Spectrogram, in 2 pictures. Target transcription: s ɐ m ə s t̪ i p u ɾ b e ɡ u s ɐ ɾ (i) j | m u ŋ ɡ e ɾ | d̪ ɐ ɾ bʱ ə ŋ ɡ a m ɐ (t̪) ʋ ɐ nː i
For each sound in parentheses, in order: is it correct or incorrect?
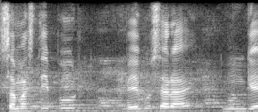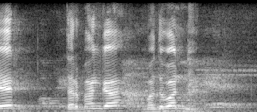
incorrect: a, incorrect: d̪

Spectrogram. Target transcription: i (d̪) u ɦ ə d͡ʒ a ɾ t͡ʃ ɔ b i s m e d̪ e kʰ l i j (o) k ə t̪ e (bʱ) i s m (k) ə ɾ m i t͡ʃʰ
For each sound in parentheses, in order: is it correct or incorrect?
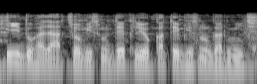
correct, correct, correct, incorrect: ɡ

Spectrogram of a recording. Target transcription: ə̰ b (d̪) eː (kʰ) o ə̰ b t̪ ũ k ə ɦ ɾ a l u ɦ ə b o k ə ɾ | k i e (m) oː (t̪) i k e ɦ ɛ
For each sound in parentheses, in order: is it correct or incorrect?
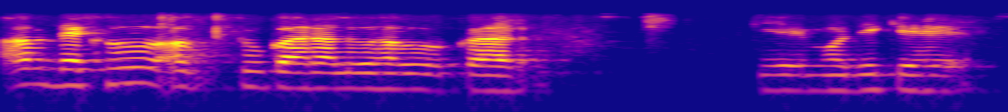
correct, correct, correct, incorrect: d̪

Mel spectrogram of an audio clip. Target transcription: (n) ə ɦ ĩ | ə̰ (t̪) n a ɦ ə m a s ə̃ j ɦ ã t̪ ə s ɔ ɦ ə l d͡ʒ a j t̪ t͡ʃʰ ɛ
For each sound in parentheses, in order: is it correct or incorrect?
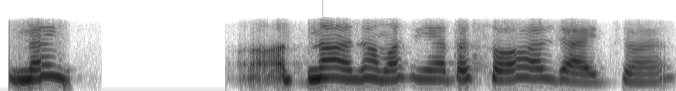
correct, correct

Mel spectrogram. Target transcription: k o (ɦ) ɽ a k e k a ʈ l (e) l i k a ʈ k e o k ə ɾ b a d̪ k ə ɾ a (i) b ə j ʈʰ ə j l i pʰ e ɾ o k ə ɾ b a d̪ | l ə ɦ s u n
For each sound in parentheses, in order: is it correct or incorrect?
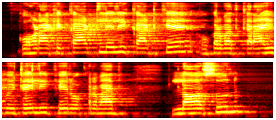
correct, correct, correct

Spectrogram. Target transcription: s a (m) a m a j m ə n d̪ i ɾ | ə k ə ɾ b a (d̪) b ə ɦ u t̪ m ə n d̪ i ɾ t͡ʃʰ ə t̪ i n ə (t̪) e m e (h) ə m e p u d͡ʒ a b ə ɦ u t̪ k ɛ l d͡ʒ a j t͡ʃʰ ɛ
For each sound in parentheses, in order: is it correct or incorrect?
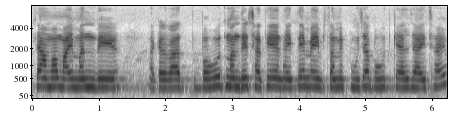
correct, correct, correct, incorrect: s

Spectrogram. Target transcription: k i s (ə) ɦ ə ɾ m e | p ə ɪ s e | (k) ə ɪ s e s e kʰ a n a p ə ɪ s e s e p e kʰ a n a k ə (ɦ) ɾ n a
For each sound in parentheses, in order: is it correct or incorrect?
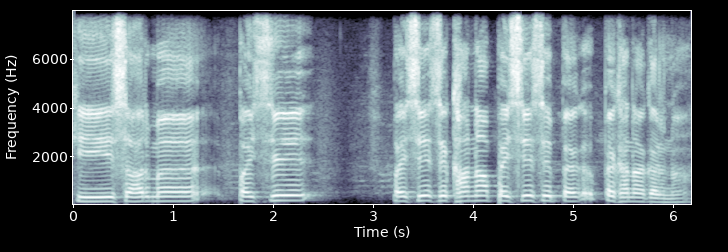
correct, incorrect: p, incorrect: none

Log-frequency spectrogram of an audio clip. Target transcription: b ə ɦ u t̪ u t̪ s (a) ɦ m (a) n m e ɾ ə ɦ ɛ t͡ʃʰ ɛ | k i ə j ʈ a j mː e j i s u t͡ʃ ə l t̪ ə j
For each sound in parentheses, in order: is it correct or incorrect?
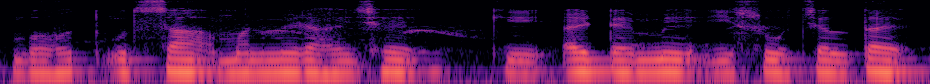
correct, incorrect: ə

